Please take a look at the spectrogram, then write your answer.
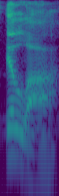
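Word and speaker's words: إله: In Arabic, God without a major G pronounces Ilah.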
